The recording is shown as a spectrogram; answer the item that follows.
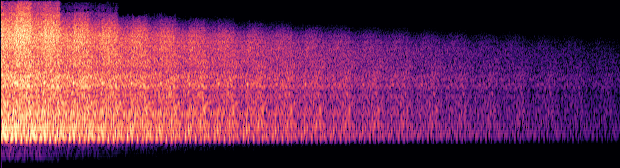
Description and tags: Spacey Trip
Sound, Soundscape, Synth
